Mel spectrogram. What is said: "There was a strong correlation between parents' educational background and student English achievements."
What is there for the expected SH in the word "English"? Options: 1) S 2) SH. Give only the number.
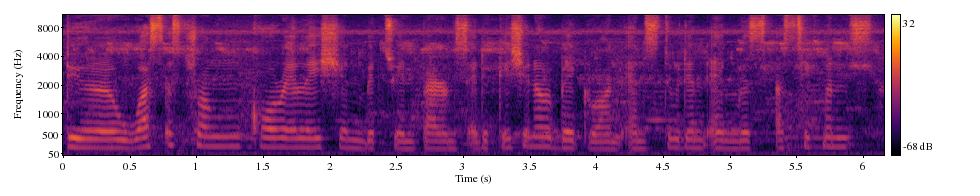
1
